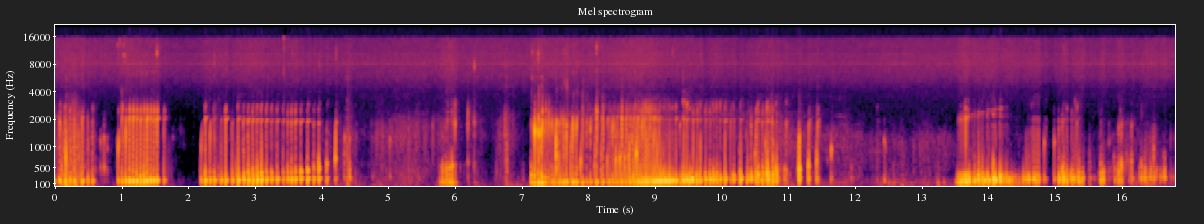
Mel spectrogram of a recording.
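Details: Stomach rumbling (borborygmi) from gas alone: long, loud gurgling and rumbling bursts with quiet gaps between them.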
